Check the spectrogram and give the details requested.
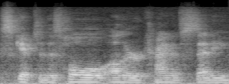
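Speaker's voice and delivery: normal talking voice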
